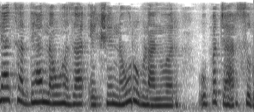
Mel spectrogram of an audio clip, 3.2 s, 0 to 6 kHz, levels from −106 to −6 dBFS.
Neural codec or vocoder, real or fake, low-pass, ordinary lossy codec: none; real; 5.4 kHz; AAC, 32 kbps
